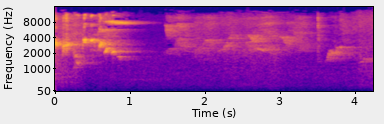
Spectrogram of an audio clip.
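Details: White-rumped shama song used as a training recording for songbirds: a loud burst of high, sharp chirps and whistles in the first second, then fainter scattered high notes over a hiss.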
